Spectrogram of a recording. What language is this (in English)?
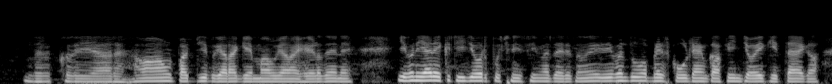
Punjabi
